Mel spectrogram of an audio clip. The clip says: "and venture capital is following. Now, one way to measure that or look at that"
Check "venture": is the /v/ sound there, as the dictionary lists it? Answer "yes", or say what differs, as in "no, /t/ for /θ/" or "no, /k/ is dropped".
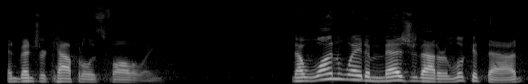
yes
